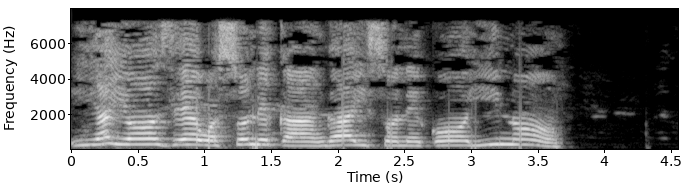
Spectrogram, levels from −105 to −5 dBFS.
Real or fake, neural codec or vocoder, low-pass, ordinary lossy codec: real; none; 7.2 kHz; MP3, 48 kbps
